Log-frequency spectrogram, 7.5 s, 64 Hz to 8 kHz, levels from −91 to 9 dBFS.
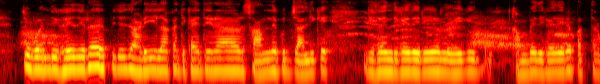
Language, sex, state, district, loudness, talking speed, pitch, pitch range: Hindi, male, Andhra Pradesh, Guntur, -26 LUFS, 255 wpm, 140 Hz, 130-150 Hz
